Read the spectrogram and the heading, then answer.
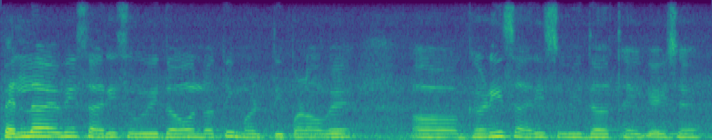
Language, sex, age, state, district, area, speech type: Gujarati, female, 30-45, Gujarat, Valsad, rural, spontaneous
